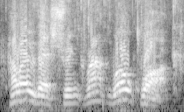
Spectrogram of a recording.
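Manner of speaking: loud, high hello to viewers; calling out a greeting. Real, not acted. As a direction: hail the newcomers at full volume.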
